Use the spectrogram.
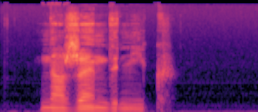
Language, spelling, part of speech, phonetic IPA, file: Polish, narzędnik, noun, [naˈʒɛ̃ndʲɲik], Pl-narzędnik.ogg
